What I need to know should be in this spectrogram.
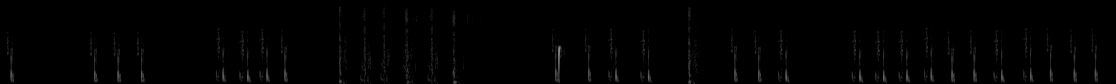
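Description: Footsteps tap quickly on wooden boards.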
